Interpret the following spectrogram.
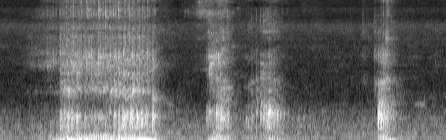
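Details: Pet, probably a dog, snoring loudly while asleep during the day: three rough, rumbling, low snoring breaths with long gaps between them.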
